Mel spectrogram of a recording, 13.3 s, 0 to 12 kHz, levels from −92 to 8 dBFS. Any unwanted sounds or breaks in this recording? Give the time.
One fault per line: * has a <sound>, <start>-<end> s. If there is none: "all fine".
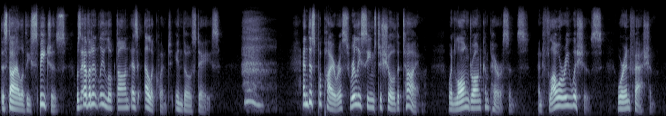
* has a sigh, 4.8-5.6 s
